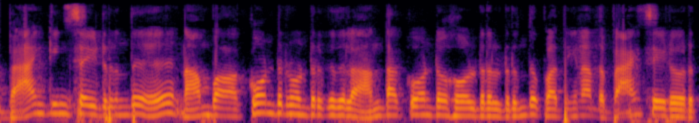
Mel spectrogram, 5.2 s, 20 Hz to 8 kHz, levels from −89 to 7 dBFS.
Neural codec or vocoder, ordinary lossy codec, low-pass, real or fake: none; AAC, 32 kbps; 7.2 kHz; real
